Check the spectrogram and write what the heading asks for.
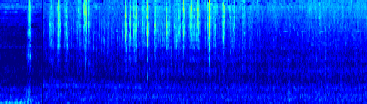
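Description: Cabbage and pork sizzling in a frying pan, with metal tongs clicking and scraping against the pan as the food is turned, the clicks mostly in the first half.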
